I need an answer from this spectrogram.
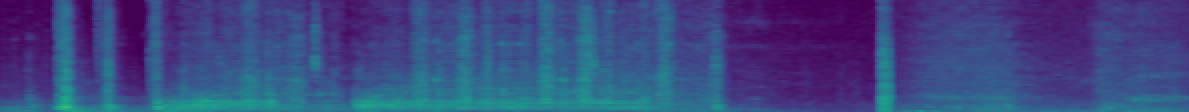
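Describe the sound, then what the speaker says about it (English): A Chrysler car engine cranks with a rhythmic, chugging starter whir for several seconds without catching, then stops, followed by a single sharp clunk and faint background noise. "we're gonna crank it again"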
